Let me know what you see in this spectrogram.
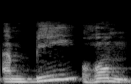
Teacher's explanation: أبدلنا الهمزة إلى ياء لأنها همزة ساكنة قبلها مكسور · Term: نبدلها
